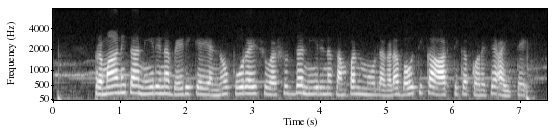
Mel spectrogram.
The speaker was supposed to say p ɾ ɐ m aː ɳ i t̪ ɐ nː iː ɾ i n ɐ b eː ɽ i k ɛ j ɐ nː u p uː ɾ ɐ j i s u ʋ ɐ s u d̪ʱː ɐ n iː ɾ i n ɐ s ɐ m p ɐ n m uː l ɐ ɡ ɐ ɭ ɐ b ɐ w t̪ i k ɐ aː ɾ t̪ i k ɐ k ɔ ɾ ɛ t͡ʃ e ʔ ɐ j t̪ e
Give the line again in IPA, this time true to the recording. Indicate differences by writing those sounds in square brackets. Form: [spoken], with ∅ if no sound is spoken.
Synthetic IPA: p ɾ ɐ m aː ɳ i t̪ ɐ [n] iː ɾ i n ɐ b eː ɽ i k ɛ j ɐ nː u p uː ɾ ɐ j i s u ʋ ɐ [ʃ] u d̪ʱː ɐ n iː ɾ i n ɐ s ɐ m p ɐ n m uː l ɐ ɡ ɐ ɭ ɐ b ɐ w t̪ i k ɐ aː ɾ t̪ i k ɐ k ɔ ɾ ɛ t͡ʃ e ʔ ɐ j t̪ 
